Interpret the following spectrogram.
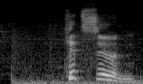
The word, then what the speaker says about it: Kitsune: Kitsune.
